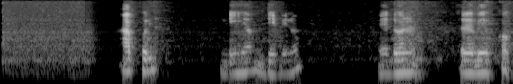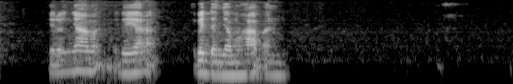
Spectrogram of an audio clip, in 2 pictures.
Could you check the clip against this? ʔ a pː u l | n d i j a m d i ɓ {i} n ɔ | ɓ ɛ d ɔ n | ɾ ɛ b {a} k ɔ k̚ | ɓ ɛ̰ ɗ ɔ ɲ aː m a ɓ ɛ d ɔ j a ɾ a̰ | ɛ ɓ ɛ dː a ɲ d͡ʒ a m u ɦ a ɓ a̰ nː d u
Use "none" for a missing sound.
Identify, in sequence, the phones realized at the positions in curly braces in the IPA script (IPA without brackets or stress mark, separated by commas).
i, ɛ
